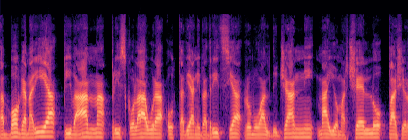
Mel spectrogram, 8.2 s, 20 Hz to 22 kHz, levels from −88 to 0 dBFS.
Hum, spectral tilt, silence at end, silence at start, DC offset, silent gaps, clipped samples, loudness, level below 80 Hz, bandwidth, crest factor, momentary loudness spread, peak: none; -6 dB/octave; 0 s; 0 s; under 0.1%; none; under 0.1%; -16 LUFS; -48 dBFS; 14.5 kHz; 16 dB; 8 LU; 0 dBFS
